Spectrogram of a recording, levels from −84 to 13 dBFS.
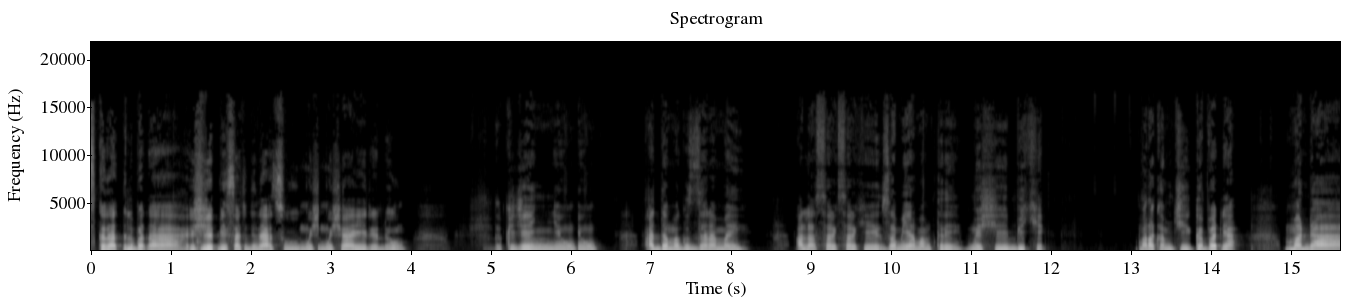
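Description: Overlapping chunks at 2.84, 6.09, 9.34 and 12.59 s: the speech was handled in 3-second blocks, each starting 250 ms before the previous one ended, so that quarter-second replays at every join, heard as a regular stutter.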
